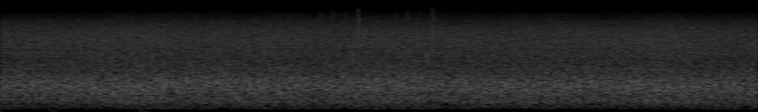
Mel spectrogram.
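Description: Steady rain falls and hisses.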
